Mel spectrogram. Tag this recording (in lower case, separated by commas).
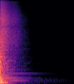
percussion, drum, musical instrument, music, snare drum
